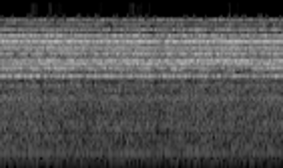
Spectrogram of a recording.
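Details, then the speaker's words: Volvo axle machining with a new insert, slower speed and a deeper cut to get under a surface hard spot: steady high ringing hiss, no periodic chick-chick chirp as before; cutting cleanly below the hard spot. "I think we did cuz I never even heard it this time before I'd always hear chick chick chick as I was going past that spot"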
